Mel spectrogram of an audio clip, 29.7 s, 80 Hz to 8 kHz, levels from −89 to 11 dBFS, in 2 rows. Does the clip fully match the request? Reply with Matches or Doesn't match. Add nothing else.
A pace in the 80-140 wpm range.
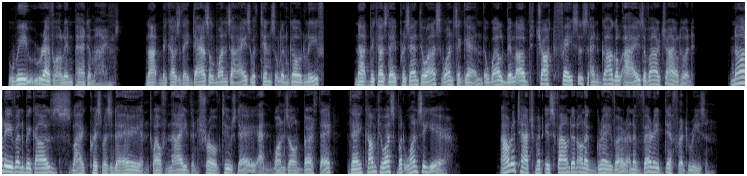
Matches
